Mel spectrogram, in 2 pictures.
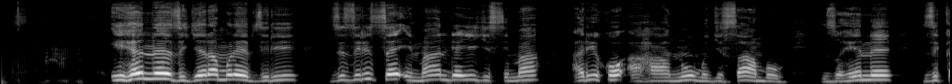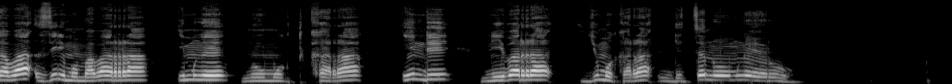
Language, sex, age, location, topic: Kinyarwanda, male, 25-35, Huye, agriculture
